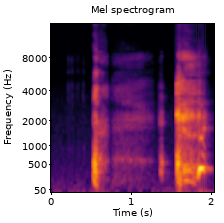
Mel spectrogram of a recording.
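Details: Two short, harsh coughs with a faint hoarse breath between, from a girl who says she is ill: ordinary cough during illness.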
